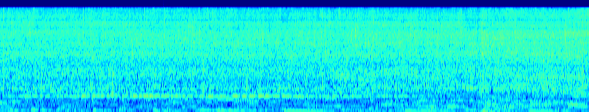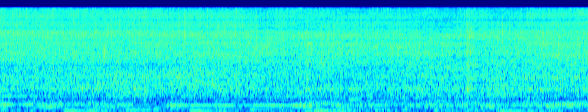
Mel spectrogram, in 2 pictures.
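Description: Ground beef and chopped onions and bell peppers sizzling steadily in olive oil in a hot nonstick pan.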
